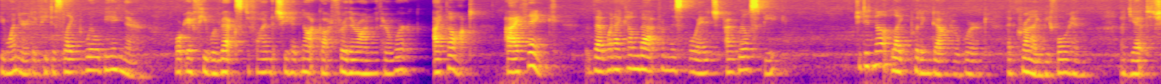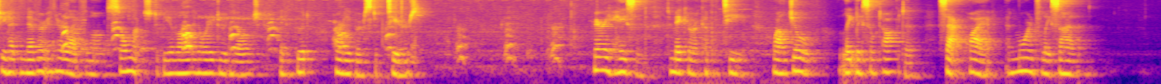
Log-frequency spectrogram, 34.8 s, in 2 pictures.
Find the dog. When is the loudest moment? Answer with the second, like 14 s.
20 s.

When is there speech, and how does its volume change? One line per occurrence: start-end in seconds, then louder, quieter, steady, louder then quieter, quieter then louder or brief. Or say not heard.
0.0-11.8 steady
12.8-23.8 steady
26.2-33.8 steady.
